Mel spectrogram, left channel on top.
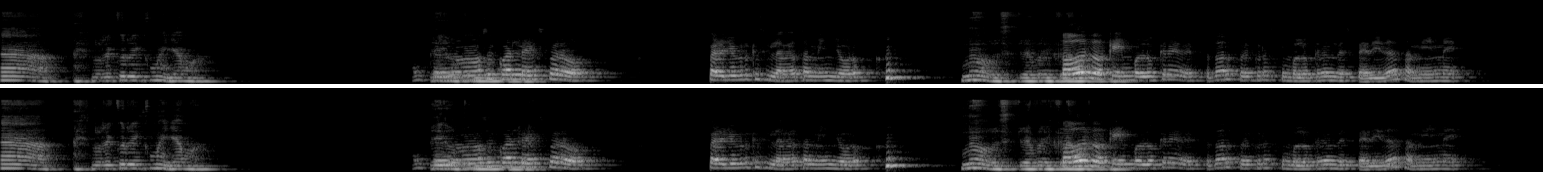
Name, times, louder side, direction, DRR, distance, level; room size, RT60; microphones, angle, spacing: voice 1, 0.0-2.1 4.3-5.4 9.6-10.9, right 1 dB, 20° right, 6 dB, 0.5 m, -32 dB
voice 2, 4.1-5.9 7.1-9.0 10.6-14.5, left 1 dB, 20° left, 6 dB, 0.7 m, -31 dB
7.2 x 4.2 x 5.4 m, 0.62 s
head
